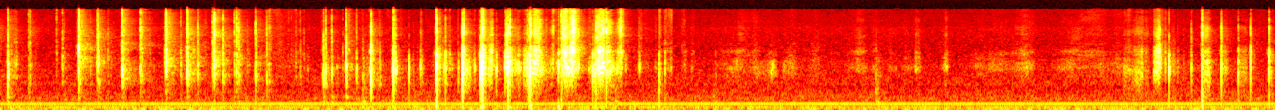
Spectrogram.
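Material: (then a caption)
Plastic, metal. Fingernails tap quickly along the metal grille and round rubber end cap of a black cylindrical JBL portable speaker with a plastic body. The result is a run of sharp, bright, irregular clicks that builds into a dense, scratchy flurry, falls quiet for a few seconds, then returns with more taps near the end. A faint steady low hum sits underneath throughout.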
